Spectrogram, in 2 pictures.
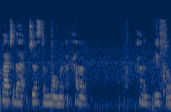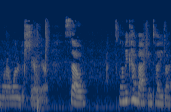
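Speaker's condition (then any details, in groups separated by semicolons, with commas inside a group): No condition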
